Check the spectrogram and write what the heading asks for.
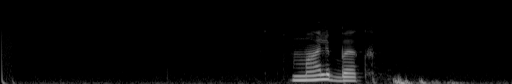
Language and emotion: Russian, neutral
